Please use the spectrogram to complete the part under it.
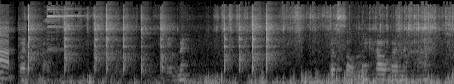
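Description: Margarine and sugar are stirred together in a bowl, giving irregular scraping and clinking of a utensil against the bowl, with a voice talking underneath.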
